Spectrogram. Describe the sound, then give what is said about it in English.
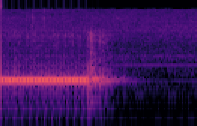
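A steady, loud telephone dial tone, heard while callers are being conferenced into a call, holds for about half a second, then a brief click-like disturbance cuts it off and it fades into quiet. Nobody speaks. “going to bring them in one by one. We're going to conference them in, and that's the plan.”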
